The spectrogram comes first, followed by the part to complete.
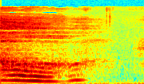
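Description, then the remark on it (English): A single voiced yawn that slides downward in pitch over about half a second, then trails off into a breathy exhale and quiet. “Excuse me while I just yawn over here.”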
